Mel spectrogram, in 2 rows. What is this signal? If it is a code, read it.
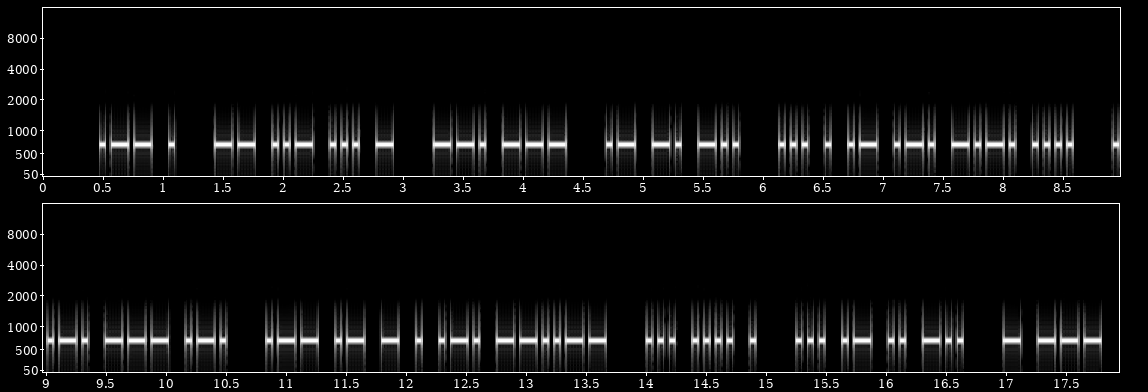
Morse code, heard as a keyed tone, about 25 wpm, 700 Hz. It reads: WE MUST GO AND SEARCH FOR WATER, SHE SAID TO
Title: Sentences from Top 800 Words 25wpm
